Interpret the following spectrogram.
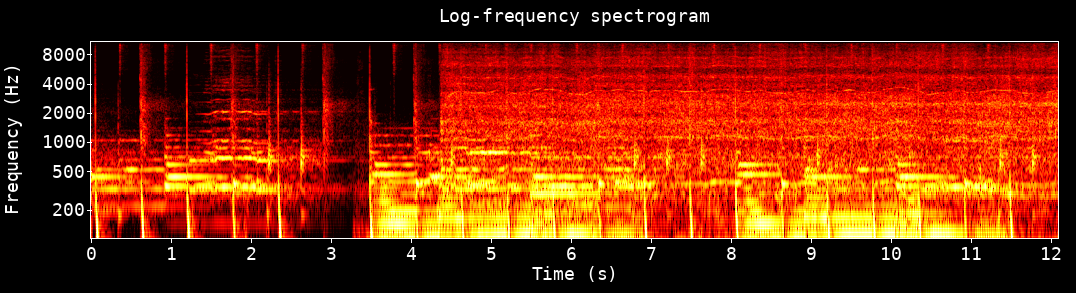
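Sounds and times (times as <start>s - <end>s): music with steady beat: 0.0s - 12.0s
loud machine noise: 4.4s - 12.0s.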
